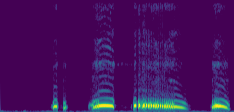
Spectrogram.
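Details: Spotted dove, recorded as a fast-responding lure call: a short cooing phrase with a brief clipped note, a rounded coo, a long rough descending coo, and a final falling coo, with clear quiet gaps between them.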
